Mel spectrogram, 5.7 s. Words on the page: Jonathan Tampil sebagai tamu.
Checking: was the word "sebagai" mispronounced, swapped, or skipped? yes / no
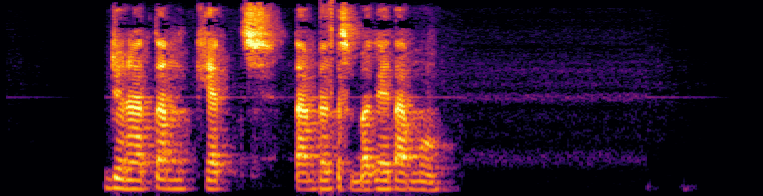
no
